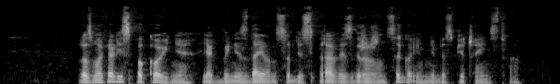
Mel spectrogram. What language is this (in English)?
Polish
